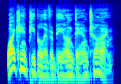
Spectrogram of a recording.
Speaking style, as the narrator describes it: I grumbled

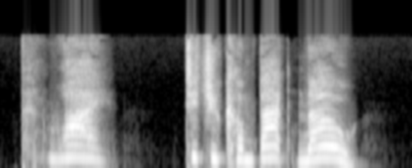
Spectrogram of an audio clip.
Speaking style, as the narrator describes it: She whispered

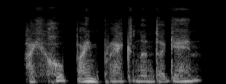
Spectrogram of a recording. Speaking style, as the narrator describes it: she whispered

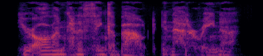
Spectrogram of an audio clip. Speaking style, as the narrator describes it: she whispered

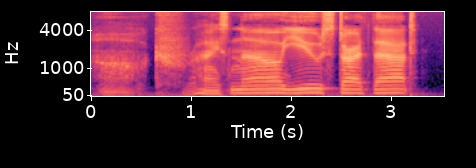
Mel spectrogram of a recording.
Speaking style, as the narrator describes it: he grumbled

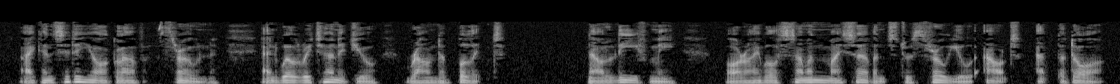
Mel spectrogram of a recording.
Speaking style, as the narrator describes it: said he in a solemn tone

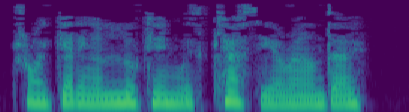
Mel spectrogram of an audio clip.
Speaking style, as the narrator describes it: Augustine said gloomily

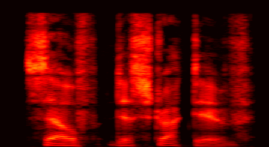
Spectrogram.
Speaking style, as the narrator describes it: Dean Highbottom murmured

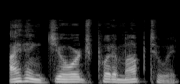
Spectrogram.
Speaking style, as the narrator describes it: she said

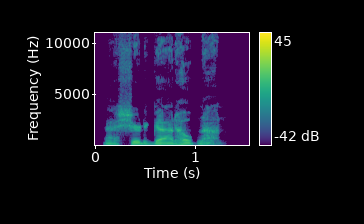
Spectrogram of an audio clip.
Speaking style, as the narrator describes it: Fisher said

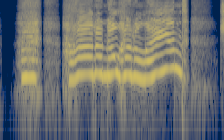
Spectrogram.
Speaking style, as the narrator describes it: Jill shrieked in a strange statement that sounded like a question

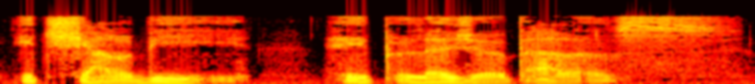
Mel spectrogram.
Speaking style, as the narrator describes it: he said, his voice an almost inaudible rumble

